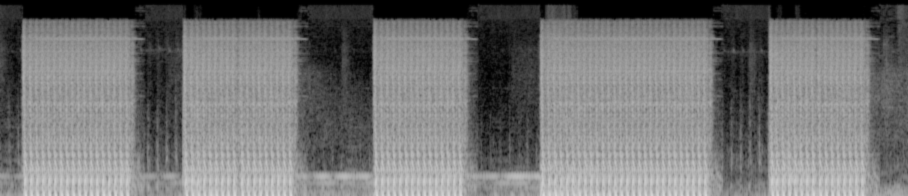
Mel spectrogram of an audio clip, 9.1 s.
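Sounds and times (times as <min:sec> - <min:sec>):
rapid machine gun fire in a video game: 0:00.2 - 0:03.1, 0:03.7 - 0:04.8, 0:05.4 - 0:09.0.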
